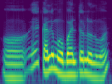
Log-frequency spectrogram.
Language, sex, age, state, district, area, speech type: Assamese, male, 18-30, Assam, Biswanath, rural, spontaneous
